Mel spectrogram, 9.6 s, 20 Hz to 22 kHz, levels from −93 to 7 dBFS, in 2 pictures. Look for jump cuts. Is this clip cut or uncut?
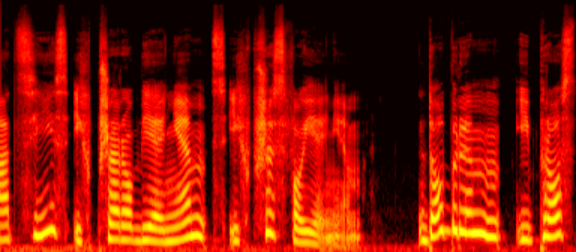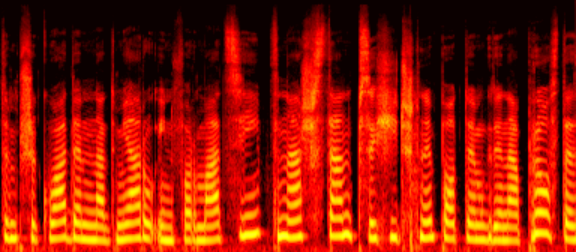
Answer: cut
